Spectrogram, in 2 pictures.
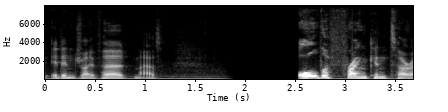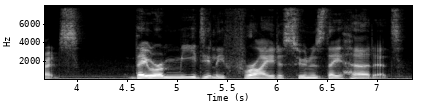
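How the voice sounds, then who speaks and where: A man hosting a gaming livestream in an average-pitched voice. He talks casually and informally, sometimes repeating himself as he chats to viewers.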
